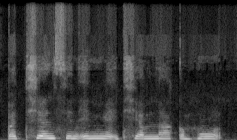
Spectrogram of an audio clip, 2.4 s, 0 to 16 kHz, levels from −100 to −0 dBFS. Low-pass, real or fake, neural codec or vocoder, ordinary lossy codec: 14.4 kHz; fake; vocoder, 48 kHz, 128 mel bands, Vocos; Opus, 16 kbps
